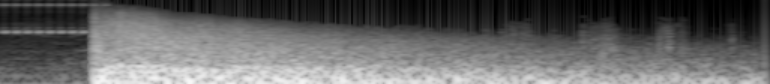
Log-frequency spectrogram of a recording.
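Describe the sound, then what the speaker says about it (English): A detonated charge blows through stone in the video game Lifeless Planet: one sharp, loud blast followed by a long rumbling decay with faint debris sounds trailing off. "Actually, you have plenty of time to get away because it takes a while to detonate."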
